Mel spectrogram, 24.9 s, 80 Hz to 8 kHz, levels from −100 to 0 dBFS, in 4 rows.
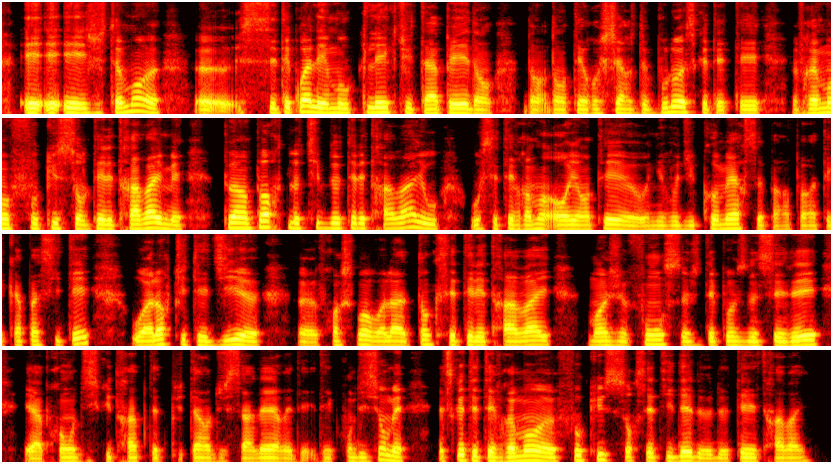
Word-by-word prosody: Et 125 - +7
et 125 +1 +6
et - - +1
justement, 125 +8 +1
heu 115 - 0 0.3
heu, - - +2
c'étaient 125 +1 -2
quoi 150 +2 +7
les 125 -3 +7
mots-clés 120 +2 +3
que 130 - -14
tu 120 -4 -4
tapais 115 +2 +4
dans 100 -3 -1 0.2
dans - - -3
dans 105 -1 -2
tes 100 - -5
recherches 110 +1 -2
de 110 - -4
boulot? 125 +7 +2
Est-ce 135 0 -8
que - - -2
tu - - -6
étais 105 +1 -2 0.2
vraiment 115 +4 +3
focus 125 +1 -4
sur 125 - 0
le 110 - -6
télétravail, 120 +4 +4
mais 110 -3 -2 0.3
peu 145 - +5
importe 150 +5 +4
le 130 -2 0
type 135 +1 -9
de 135 - +2
télétravail 135 +3 -1
ou 120 -3 -1 0.2
ou 115 - -5
c'était 115 +2 -4
vraiment 115 +2 -1
orienté, 115 +1 +2
heu, 110 -3 0
au 95 - -3
niveau 105 0 -5
du 105 +1 -8
commerce, 125 +1 0
heu, - - -4
par 100 -1 -11
rapport 105 +1 -7
à 105 - -6
tes 105 0 -10
capacités? 115 - -3 0.3
Ou 110 - +2
alors 130 +4 +4
tu 125 - -7
t'es 115 -2 -1
dit, 115 +5 0
heu 110 -4 +3 0.3
heu: 95 -1 -1
«Franchement, 110 +5 -2
voilà, 110 -1 +2
tant 125 - -3
que - - -16
c'est 120 - -1
télétravail, 110 +1 +1 0.3
moi 110 0 +1
je 105 -1 -4
fonce, 125 +4 -2
je 100 - -14
dépose 105 +1 -3
le 105 - +1
CV 110 +4 +2 0.2
et - - 0
après 95 +3 -2
on 105 - +2
discutera, 105 0 -6
peut-être, 100 -1 -9
plus - - -20
tard 105 0 -1
du 95 - -14
salaire 100 +1 0
et - - -4
des - - -12
des 100 - -10
conditions» 105 +6 -5
mais 115 -5 +1 0.2
est-ce - - -7
que 140 - +5
tu 135 - +1
étais 120 +1 +2
vraiment, 115 +3 +4
heu, 110 - +4
focus 135 +6 -3
sur 115 -5 -5
cette 110 -1 -4
idée 120 +2 +4
de 100 -3 -3
de 95 - -4
télétravail? 100 +1 -3
115 Hz, 240 wpm, -24 LUFS, 105-125 Hz, 0.3 s, Et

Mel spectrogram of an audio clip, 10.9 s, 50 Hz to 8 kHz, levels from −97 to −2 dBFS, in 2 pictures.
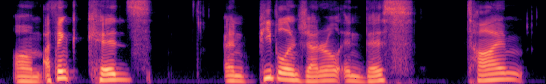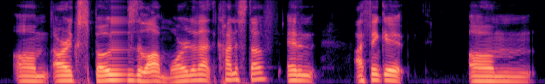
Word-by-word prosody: um 120 -2 -1
I 140 - +1
think 200 +4 +4
kids 160 0 +2 0.7
and 130 -2 -1
people 190 -4 +4
in 150 -1 +4
general 130 +3 -1
in 130 -3 -4
this 130 +4 -2 0.5
time, 160 +3 0 0.4
um, 130 -1 -2
are 135 +1 +4
exposed 145 +2 +1
a - - +3
lot 125 0 +4
more 120 +5 -1
to 145 - 0
that 150 -1 0
kinda 165 0 -1
stuff, 170 +2 -4
and 145 -2 +1 0.4
I 130 - -1
think 155 0 -1
it 140 -3 +3 0.6
um, 125 -2 -1
140 Hz, 145 wpm, -23 LUFS, 125-155 Hz, 0.7 s, think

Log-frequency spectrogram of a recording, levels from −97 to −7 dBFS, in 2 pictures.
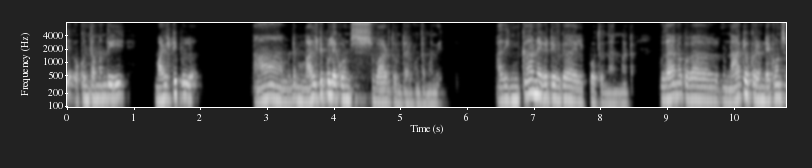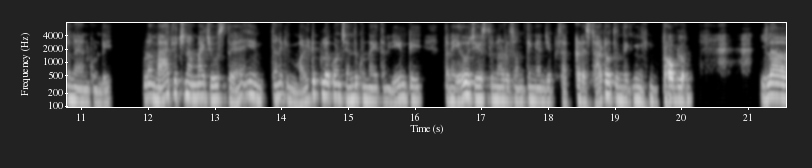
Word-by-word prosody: ఒ - - -6
కొంతమంది 150 +1 +1 0.7
మల్టిపుల్ 165 +3 +3 1.1
ఆ! - - +1 0.4
అంటే 140 +6 -5 0.2
మల్టిపుల్ 180 +5 +6
అక్కౌంట్స్ 150 -2 +2 0.3
వాడుతుంటారు 115 -4 -4
కొంతమంది. 100 +1 -8 0.9
అది 140 +2 -1
ఇంకా 175 +7 0
నెగెటివ్‌గా 155 -3 +3
వెళ్ళిపోతుందన్నమాట. 105 -4 -6 0.5
ఉదాహరణకు 160 +4 +2
ఒక 145 - +1 0.6
నాకే 155 +7 +2
ఒక 170 - +1
2 140 -2 +2
అకౌంట్స్ 160 +1 0
ఉన్నాయనుకోండి. 120 -5 -3 0.5
ఇప్పుడు 160 +1 -4
మ్యాచ్ 185 +8 0
వచ్చిన 185 -1 +1
అమ్మాయి 165 +1 -1
చూస్తే 145 -3 +1 0.3
ఏం 170 - -1 0.2
తనకి 160 0 -5 0.2
మల్టిపుల్ 180 - 0
అకౌంట్స్ 165 -3 -1
ఎందుకు 155 +2 -1
ఉన్నాయి? 135 -1 -3
తను 130 -1 -8
ఏంటి? 145 -2 -2 0.4
తను 135 -1 -3
ఏదో 175 +6 +5
చేస్తున్నాడు 140 -2 -1
సంథింగ్ 130 +1 -4
అని 125 - -6
చెప్పేసి 125 -2 -10
అక్కడ 125 +7 -1
స్టార్ట్ 125 +9 -2
అవుతుంది 150 -6 -2 0.6
ప్రాబ్లమ్. 140 -1 +6 1.1
ఇలా 170 +2 +5
145 Hz, 120 wpm, -31 LUFS, 125-160 Hz, 1.1 s, మల్టిపుల్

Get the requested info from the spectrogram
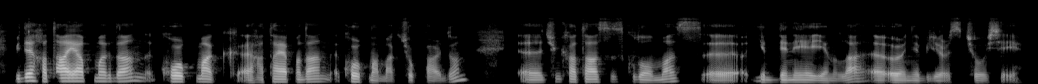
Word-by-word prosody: Bir 135 - -6
de 170 +1 +8
hata 150 -1 +6
yapmadan 150 +2 +3
korkmak, 135 -3 +2
eee, - - -4
hata 125 - -1
yapmadan 120 +2 +2
korkmamak, 90 -10 -1
çok - - -9
pardon. 95 - -6 0.5
Eee, 105 0 -1
çünkü 125 - -9
hatasız 120 -1 0
kul 115 - -16
olmaz. 115 +7 -4
Eee, - - -1 0.2
ya 105 -1 -8
deneye 105 -1 0
yanıla, 95 +9 -3
eee, - - +1
öğrenebiliyoruz 95 -3 -3
çoğu 90 -1 -5
şeyi. - - -5
120 Hz, 140 wpm, -25 LUFS, 100-145 Hz, 0.5 s, de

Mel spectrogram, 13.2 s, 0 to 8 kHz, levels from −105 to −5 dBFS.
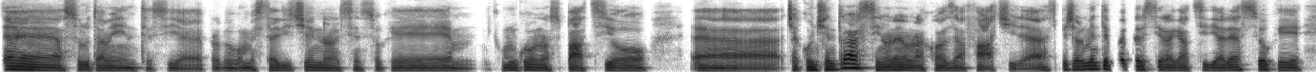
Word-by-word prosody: Eh, 125 - +3 0.4
assolutamente 95 -3 -1
sì, 85 +2 -7
è 75 -2 -5
proprio 85 +1 -4
come 85 +2 -2
stai 95 +1 -2
dicendo, 95 +1 -1
nel 90 -1 -3
senso 90 0 -7
che, 90 0 -2
mhmm, 80 -3 -5 0.2
comunque 100 +1 -2
uno 100 -1 +1
spazio 95 -1 -1 0.4
uhm, 85 -4 0
cioè, - - +1
concentrarsi 115 +10 +4
non 100 +1 +3
è 110 - +4
una 95 -2 0
cosa 95 -3 -2
facile, 75 -1 -2
eh. - - -5
Specialmente 125 +5 +3
poi - - -1
per 115 - +2
sti 110 +1 -3
ragazzi 100 0 -1
di 100 - -1
adesso 105 +3 +1
che 100 -4 -1
95 Hz, 145 wpm, -21 LUFS, 90-105 Hz, 0.4 s, concentrarsi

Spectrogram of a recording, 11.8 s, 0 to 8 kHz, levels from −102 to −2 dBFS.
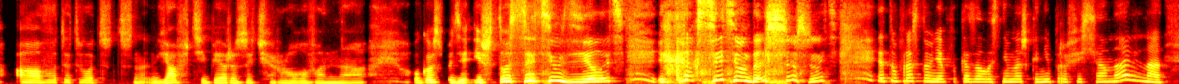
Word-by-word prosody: А 205 -1 -2
вот 205 +1 -11
это 210 0 -12
вот: 200 0 -10
"Ц - - -13
ц 190 - -12
н, 205 +1 -11
я 195 0 -1
в 200 0 -11
тебе 190 0 -6
разочарована". 185 0 -8 0.5
О 200 - -4
господи, 210 -1 -1
и 225 +4 -1
что 275 +7 +3
с 285 +1 +4
этим 325 0 +7
делать 275 +6 +3 0.3
и 260 -2 -1
как 405 +10 +3
с - - +7
этим 395 -7 +4
дальше 375 +7 +4
жить? 295 +6 -5 0.4
Это 300 +2 -5
просто 305 0 -6
мне 270 -1 -3
показалось 260 -2 -8
немножко 260 -1 -6
непрофессионально, 260 - -5
250 Hz, 155 wpm, -16 LUFS, 200-290 Hz, 0.5 s, этим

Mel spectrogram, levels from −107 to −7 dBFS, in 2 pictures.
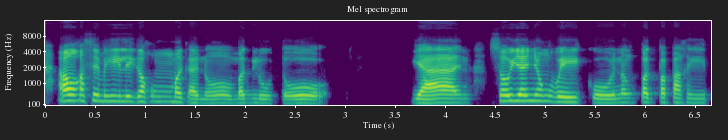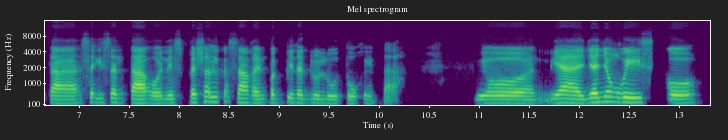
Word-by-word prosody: ako 245 +2 +10
kasi 260 +1 -1
mahilig 230 -2 -1
akong 220 0 -1
mag-ano 165 -4 -2
magluto, 165 -1 -3 0.9
yan. 170 +1 +6 0.2
So 245 - +2
yan 255 0 +6
yung 240 -1 -5
way 200 -2 +3
ko 165 -1 -2
ng 185 0 -7
pag-papakita 170 -5 -3
sa 190 - -6
isang 175 0 -6
tao 160 -1 +2
na 160 +1 -6
special 205 +5 -4
ka - - -11
sakin 175 -3 -2
pag 175 -2 -6
pinagluluto 160 -4 -6
kita. 150 - -13 0.8
Yun, 155 -1 -1 0.2
yan 165 -2 +3
yan 195 +3 +4
yung 200 - -6
ways 190 -1 +1 0.2
ko. 165 +1 0
170 Hz, 135 wpm, -27 LUFS, 160-195 Hz, 0.9 s, ako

